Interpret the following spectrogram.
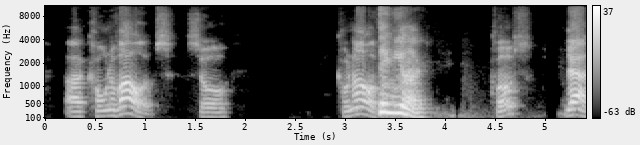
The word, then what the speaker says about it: Konovalov: it up but uh the phonetic spelling is uh cone of Olives so conol singular close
